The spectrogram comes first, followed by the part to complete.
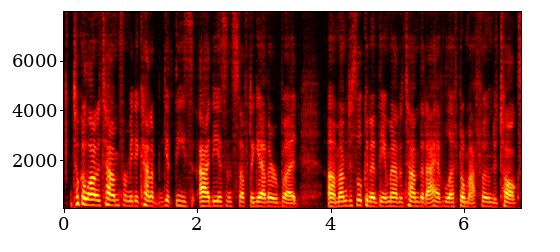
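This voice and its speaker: In a put-on character voice, a woman speaks very fast with a raspy sound at a medium pitch, in a very clean recording with a silent background. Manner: talking fast.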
